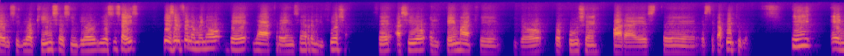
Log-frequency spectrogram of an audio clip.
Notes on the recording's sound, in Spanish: Episodio grabado el 08 de octubre de 2021 en línea, desde Bogotá - Colombia.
